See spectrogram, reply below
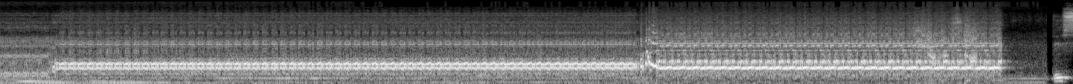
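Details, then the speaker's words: MRI scanner noise: loud, steady electronic tones that pulse rapidly and change pitch partway through, loud enough that it could damage hearing without ear protection. "sound is so loud that if you don't wear some protection on your ears, it can make you deaf as well."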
